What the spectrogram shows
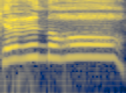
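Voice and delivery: put-on shrill, very high, super loud yell. Retelling how a guy yelled at a golfer about to hit, retelling a super-loud yell. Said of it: "yells, like, ... super loud".

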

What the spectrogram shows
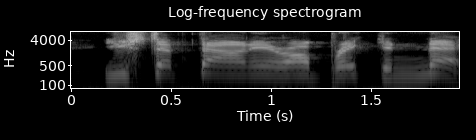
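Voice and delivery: put-on thick Georgia accent. Retelling a wrestling moment, imitating AJ Styles' strong Georgia accent. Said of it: "the Georgia accent comes through so strong".

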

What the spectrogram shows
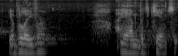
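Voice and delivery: very low, very quiet mutter under the breath. Acting out a cryptic message at work, muttered under the breath. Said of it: "like under your breath".

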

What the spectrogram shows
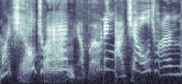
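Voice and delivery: very high, shrieking spider-lady voice, screaming. Retelling how they burned the spiders, imitating a screaming spider lady. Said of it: "spider lady voice in our head just, like, screamed".

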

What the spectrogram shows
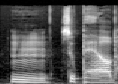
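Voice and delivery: put-on French accent. Recounting the end of a show, quoting Ina, in a French accent. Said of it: "in like a French accent".

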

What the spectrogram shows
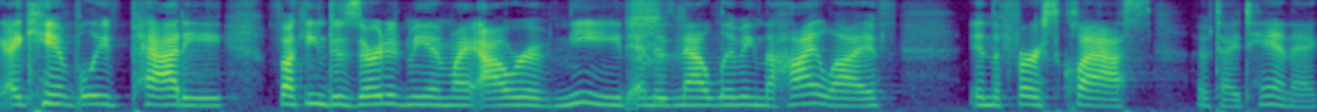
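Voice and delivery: ordinary talk

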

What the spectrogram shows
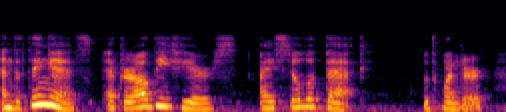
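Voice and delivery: choked-up, emotional, voice catching. Speaking to listeners and apologizing afterwards, getting choked up. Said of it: "I'm getting choked up there".

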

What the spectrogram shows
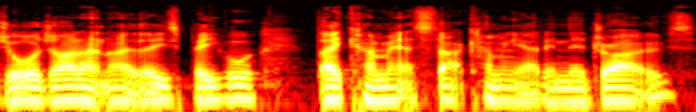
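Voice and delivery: ordinary talk, nothing marked

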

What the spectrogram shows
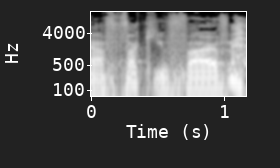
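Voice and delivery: put-on muttering under the breath, quiet. Imagining a former teammate's reaction: imitating Aaron Rodgers mumbling under his breath. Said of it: "mumbling under his breath saying".

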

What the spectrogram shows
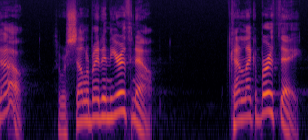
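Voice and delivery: put-on sarcastic voice. At the dinner table, speaker retells what he said to them, imitating sarcastic remark. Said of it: "His words were dripping with sarcasm".

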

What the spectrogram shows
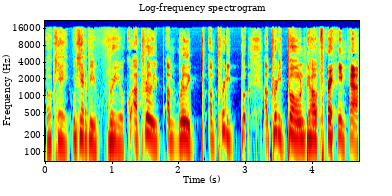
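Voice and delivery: nervous, flustered, stumbling, self-interrupting put-on panic. Playing a nervous caller on a phone sex line: acting panicked. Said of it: "Why are you panicking?".

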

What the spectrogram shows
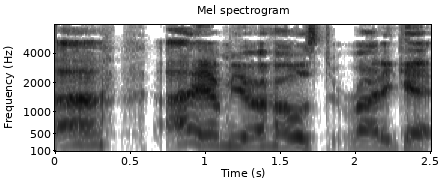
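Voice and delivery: talking through laughter. Opening the episode and introducing himself, laughing while talking. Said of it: "if you're wondering why I'm laughing".

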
